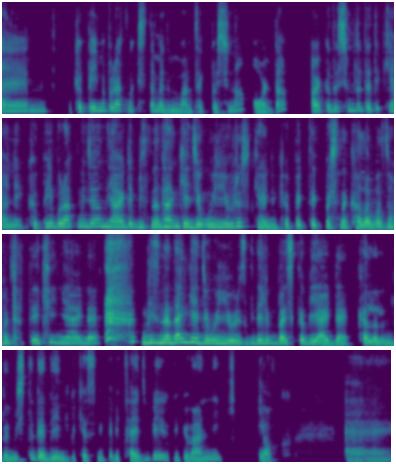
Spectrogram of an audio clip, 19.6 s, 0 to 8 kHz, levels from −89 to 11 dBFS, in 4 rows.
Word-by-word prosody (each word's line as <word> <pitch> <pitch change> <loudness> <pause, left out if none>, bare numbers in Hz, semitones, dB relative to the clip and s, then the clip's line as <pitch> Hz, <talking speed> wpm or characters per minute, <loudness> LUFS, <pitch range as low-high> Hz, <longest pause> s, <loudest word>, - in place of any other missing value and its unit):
emm, 220 0 -5 0.4
köpeğimi 255 0 -2
bırakmak 245 -2 -3
istemedim 185 -8 -5
ben - - -8
tek 180 +1 -15
başına 190 - -8
orada. 180 - -6 0.3
Arkadaşım 235 +4 -3
da 255 -1 -8
dedi - - -7
ki 260 - -7
hani: 195 -2 -6
"Köpeği 240 +5 -2
bırakmayacağın 265 +1 +2
yerde 225 0 +2
biz 220 -1 -4
neden 245 +4 +4
gece 235 -3 +4
uyuyoruz 235 +5 0
ki, 255 -7 -5
hani, 180 -2 -2
köpek 200 +2 -4
tek 205 0 -3
başına 220 0 0
kalamaz 205 0 +2
orada 225 0 0 0.2
tekin 245 +1 -1
yerde. 210 0 -1 0.5
Biz 250 +1 +5
neden 270 +4 +8
gece 270 -5 +5
uyuyoruz 215 -3 +3
gidelim 225 +1 0
başka 210 +2 +4
bir 215 - 0
yerde 180 -1 +1
kalalım." 180 -4 0
demişti. 180 +6 -5
Dediğin 185 -2 0
gibi 170 -1 -14
kesinlikle 170 +2 -9
bir 165 - -8
tedbir, 185 +6 -5
bir - - -12
güvenlik 180 +5 -6 0.4
yok. 165 0 -6 0.9
Eee, 155 +3 -14
215 Hz, 145 wpm, -24 LUFS, 185-240 Hz, 0.9 s, neden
